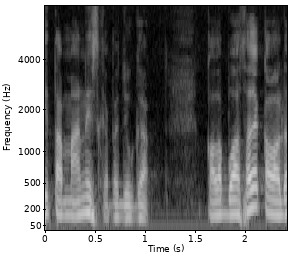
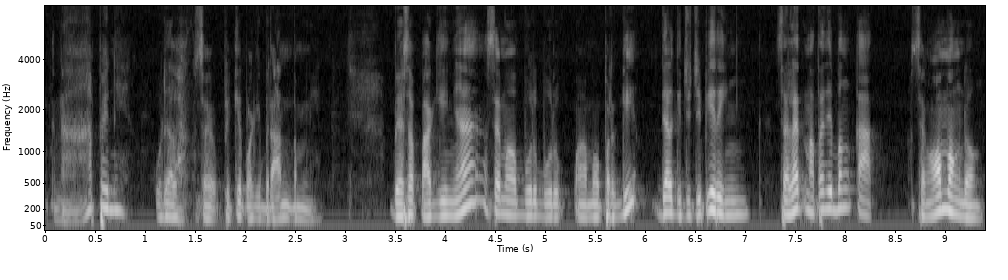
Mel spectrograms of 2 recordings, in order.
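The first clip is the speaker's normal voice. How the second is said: ordinary talk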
